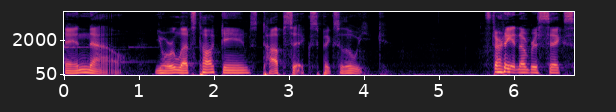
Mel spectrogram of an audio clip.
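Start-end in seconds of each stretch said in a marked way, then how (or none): 0.0-4.3 deliberate, very slow announcer voice. Introducing the show's weekly top six picks: announcer voice. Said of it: "That was the announcer voice".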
